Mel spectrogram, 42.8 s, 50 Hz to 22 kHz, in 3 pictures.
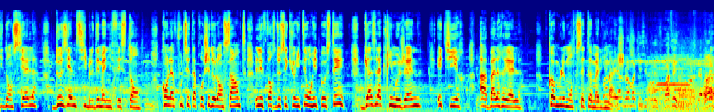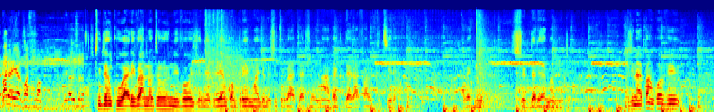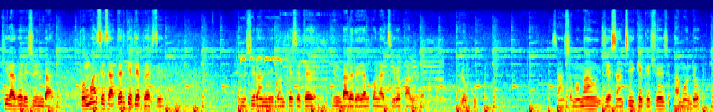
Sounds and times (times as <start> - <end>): Music: 0.0 - 42.8.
